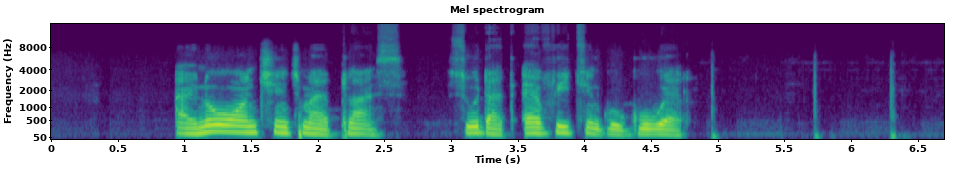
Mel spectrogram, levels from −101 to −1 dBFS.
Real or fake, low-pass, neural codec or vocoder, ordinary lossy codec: real; 14.4 kHz; none; Opus, 24 kbps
